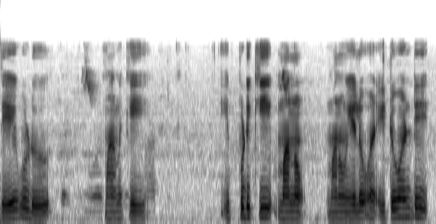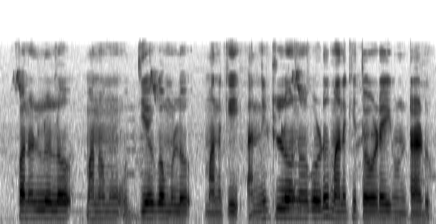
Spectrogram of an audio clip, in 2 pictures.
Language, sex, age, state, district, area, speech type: Telugu, male, 18-30, Andhra Pradesh, Bapatla, rural, spontaneous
